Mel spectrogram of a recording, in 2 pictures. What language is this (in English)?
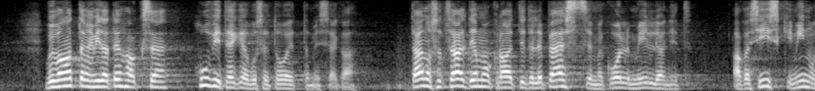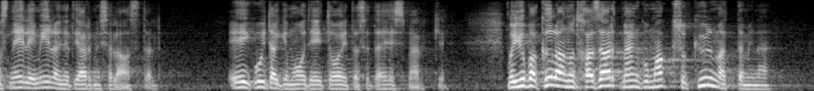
Estonian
